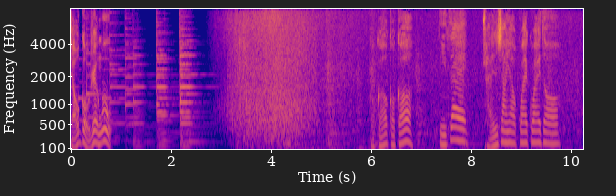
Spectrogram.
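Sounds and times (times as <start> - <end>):
speech: 0.0 - 0.9, 6.1 - 9.9
ocean waves at the seaside: 2.8 - 10.2.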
